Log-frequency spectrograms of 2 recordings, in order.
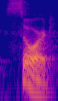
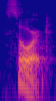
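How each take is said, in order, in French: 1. Le w est muet après le s. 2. Le w est muet après le s.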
